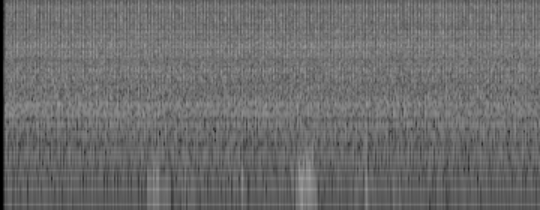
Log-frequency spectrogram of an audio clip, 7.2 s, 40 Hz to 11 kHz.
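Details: Renault Grand Scenic 1.6 dCi 130 diesel at idle: a fast metallic rattle over the normal clatter with a few heavier thumps, possibly from a noisy timing chain. Engine rattle at idle.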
